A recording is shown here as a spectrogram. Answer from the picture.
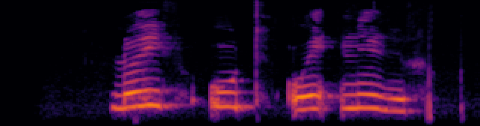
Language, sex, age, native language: Icelandic, male, 9, Icelandic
